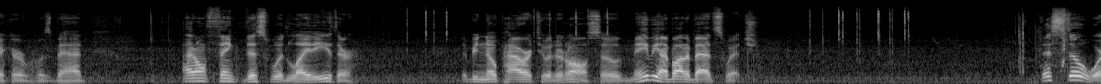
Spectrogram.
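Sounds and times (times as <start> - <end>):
plastic switch clicks: 8.1 - 9.2.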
